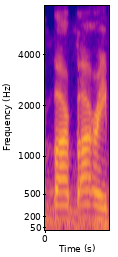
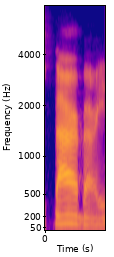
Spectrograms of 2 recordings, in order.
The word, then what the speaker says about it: barbari: Barry, not Barbari. So, the AI needs a little bit of help on the Farsy pronunciation, but it's Barberry, not Barbari.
